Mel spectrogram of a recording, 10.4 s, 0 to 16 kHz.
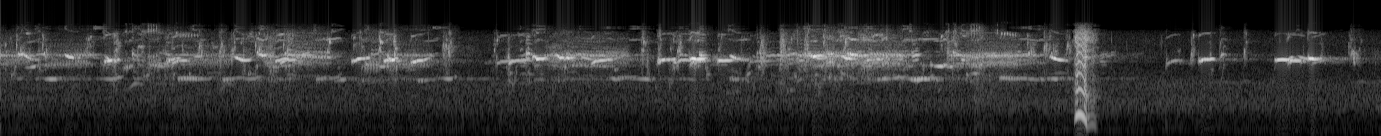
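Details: Flock of birds chirping from a tree around 4:45 pm MST, sunset approaching; busy high twittering in bursts with short pauses, and one sharp louder snap partway through.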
